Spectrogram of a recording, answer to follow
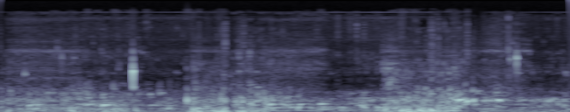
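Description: Underwater rumble and gurgling of water and rising air bubbles against the camera housing, dense and low with an irregular warble.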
